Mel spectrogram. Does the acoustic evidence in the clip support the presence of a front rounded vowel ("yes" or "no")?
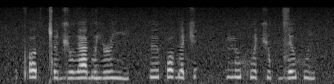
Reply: yes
